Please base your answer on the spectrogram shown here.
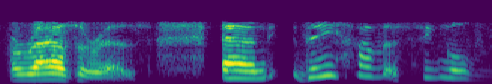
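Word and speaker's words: Errázuriz: hard name to say so I'm going to spell it for people it's e r r a z u r i z azerus and they have a single Vineyard um uh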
